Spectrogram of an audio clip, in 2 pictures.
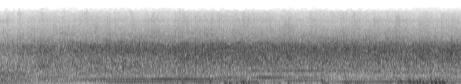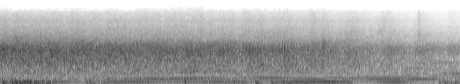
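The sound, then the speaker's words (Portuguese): An audience claps steadily for several seconds for the Almighty, a dense, continuous wash of applause with a faint low hum beneath it, easing off slightly near the end. “Você pode aplaudir ao Todo-Poderoso?”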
